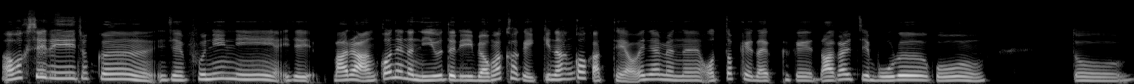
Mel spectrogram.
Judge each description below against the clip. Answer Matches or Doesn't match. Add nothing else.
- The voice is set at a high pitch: Matches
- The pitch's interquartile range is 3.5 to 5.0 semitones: Matches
